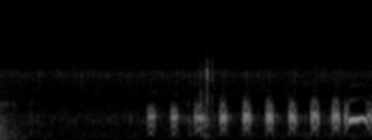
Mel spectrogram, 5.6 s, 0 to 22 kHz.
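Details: Barred owl filmed by nest camera at night, 23:49, 27 March 2017, during food delivery; after two quiet seconds, a steady run of about nine even hoots ending in a drawn-out wavering note.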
